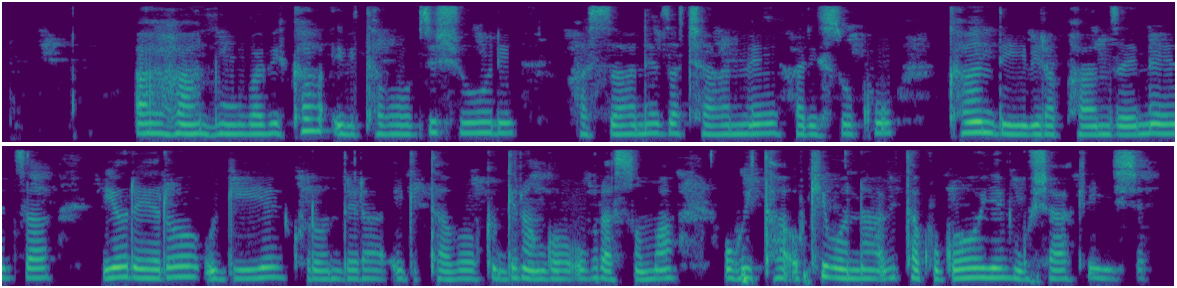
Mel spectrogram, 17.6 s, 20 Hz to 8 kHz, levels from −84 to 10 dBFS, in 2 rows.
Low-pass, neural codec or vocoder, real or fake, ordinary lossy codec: 7.2 kHz; none; real; MP3, 64 kbps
